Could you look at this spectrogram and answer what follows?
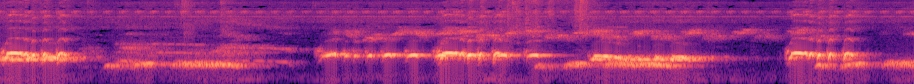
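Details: Zebra dove, local, singing continuously: high trills alternate with lower rolling coos, while faint high chirps from another bird sound in the middle.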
